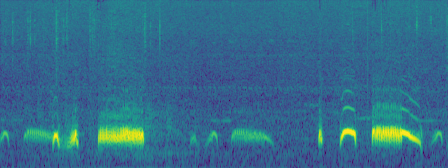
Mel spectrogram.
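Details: Spotted dove coos for luring wild birds: soft low coos, paired quick notes and long sustained coos, ending with an arched note, a falling coo and a final soft note.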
